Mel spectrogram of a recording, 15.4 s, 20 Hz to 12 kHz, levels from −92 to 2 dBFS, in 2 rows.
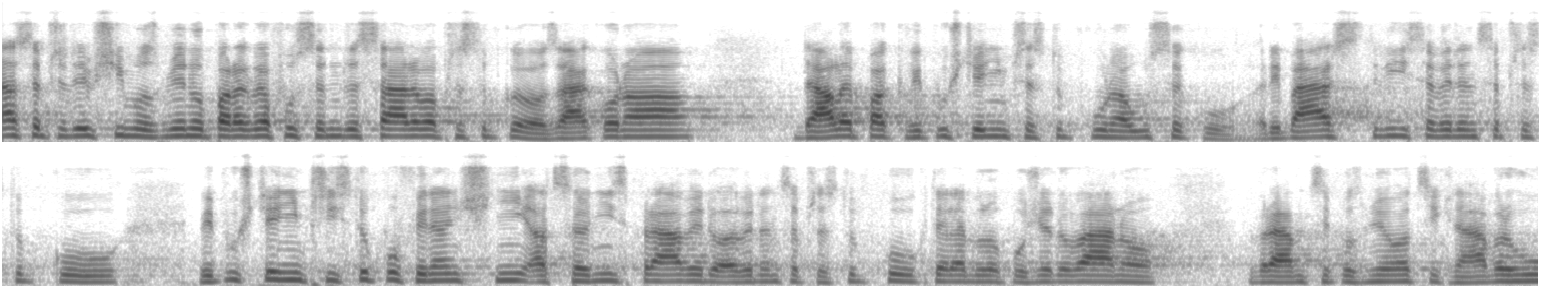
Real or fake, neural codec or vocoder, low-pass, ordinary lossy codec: real; none; 7.2 kHz; Opus, 16 kbps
